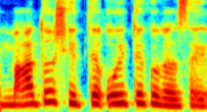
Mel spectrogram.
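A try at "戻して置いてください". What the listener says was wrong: মদশিতে, মাদো না, মদশিতে ওইতে কুদাছে।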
